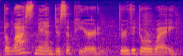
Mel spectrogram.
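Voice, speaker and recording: A woman reads a children's storybook aloud at a slow pace. Her voice sits at a medium pitch, and she gives phrases deliberate, dramatic emphasis. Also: a little mellow, faint music behind. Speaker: storybook reader.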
